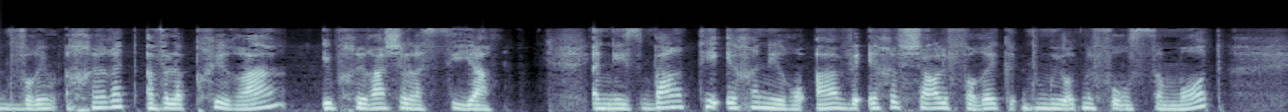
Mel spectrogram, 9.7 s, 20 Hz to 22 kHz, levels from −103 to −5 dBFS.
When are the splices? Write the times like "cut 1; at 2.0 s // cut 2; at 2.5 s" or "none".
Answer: cut 1; at 4.4 s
